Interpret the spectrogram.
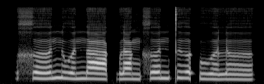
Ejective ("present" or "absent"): absent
